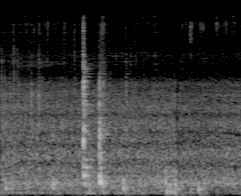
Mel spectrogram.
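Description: Small potatoes boiling in water pooled in a tilted frying pan, a steady low hiss, with two light clicks about a second in as a lid is lowered over the pan.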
